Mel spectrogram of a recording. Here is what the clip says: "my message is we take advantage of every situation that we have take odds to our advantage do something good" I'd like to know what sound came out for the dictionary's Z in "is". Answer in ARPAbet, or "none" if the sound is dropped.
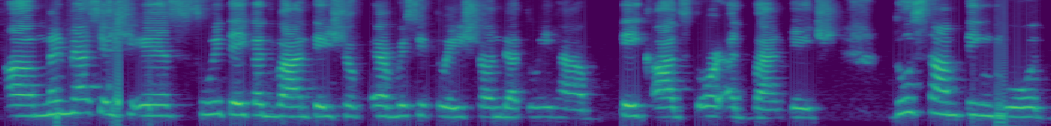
S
